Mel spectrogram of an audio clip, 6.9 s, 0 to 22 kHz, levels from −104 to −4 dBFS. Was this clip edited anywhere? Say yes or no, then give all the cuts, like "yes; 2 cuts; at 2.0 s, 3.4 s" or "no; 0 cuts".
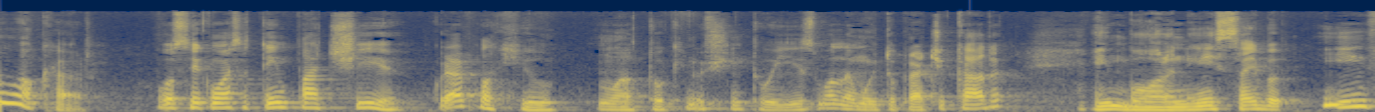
yes; 1 cut; at 2.9 s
